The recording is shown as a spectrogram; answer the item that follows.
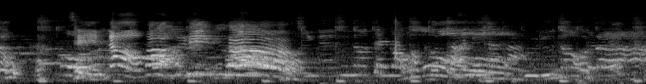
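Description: A children's song playing from a portable CD player with a steady beat. Young children's voices sing and call out over it.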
